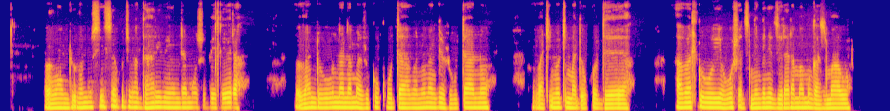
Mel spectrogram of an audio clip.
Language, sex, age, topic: Ndau, male, 18-24, health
